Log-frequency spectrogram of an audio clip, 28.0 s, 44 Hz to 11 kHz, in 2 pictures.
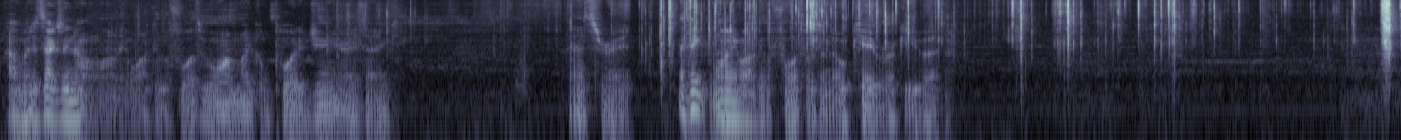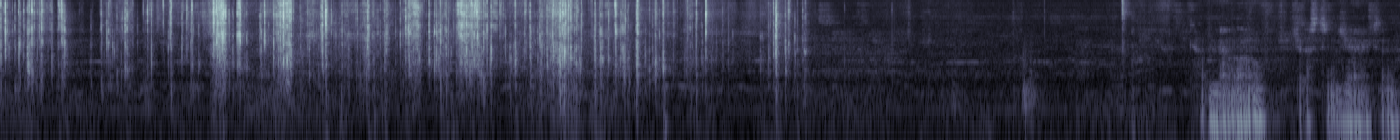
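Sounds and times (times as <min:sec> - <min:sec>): cellophane tearing and crinkling: 0:06.1 - 0:22.1.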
